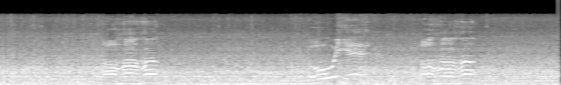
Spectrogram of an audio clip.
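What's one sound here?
A car engine hums steadily with road rumble from inside the car.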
